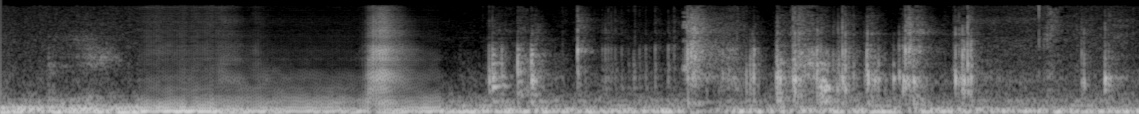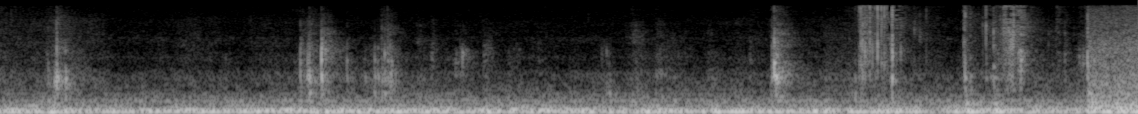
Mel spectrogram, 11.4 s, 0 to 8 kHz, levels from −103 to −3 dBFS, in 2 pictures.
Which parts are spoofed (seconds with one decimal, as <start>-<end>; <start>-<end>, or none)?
0.7-2.2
